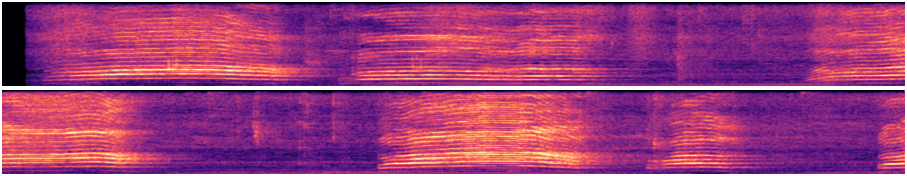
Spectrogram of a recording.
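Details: Angry, aggressive cats fighting: long harmonic yowls rising and falling, alternating with low growls, several drawn-out wails over nine seconds in a small room.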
